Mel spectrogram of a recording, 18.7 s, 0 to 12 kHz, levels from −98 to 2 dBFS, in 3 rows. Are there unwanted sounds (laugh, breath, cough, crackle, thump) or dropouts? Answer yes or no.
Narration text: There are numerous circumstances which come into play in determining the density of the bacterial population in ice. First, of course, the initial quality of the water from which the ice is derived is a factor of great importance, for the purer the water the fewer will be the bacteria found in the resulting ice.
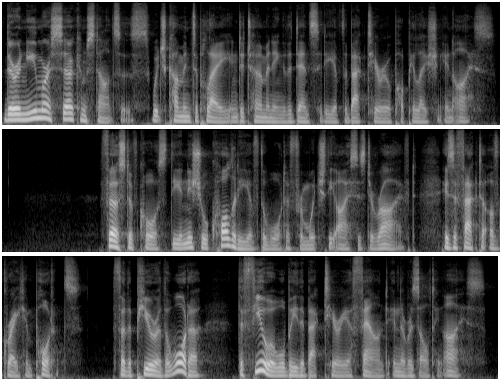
no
